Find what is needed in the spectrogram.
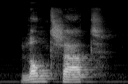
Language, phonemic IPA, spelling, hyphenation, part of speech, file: Dutch, /ˈlɑnt.saːt/, landzaat, land‧zaat, noun, Nl-landzaat.ogg
- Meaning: 1. a farmer, a peasant 2. an inhabitant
